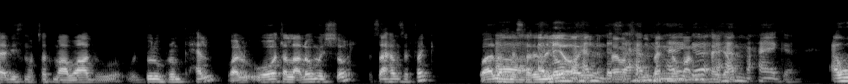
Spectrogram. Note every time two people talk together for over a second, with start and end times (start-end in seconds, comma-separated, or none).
5.0-7.5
